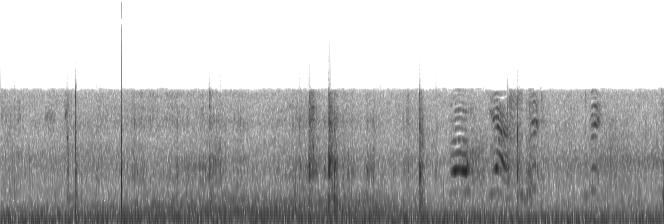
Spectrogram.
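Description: Skateboard wheels rolling on asphalt with a steady low rumble, broken by a few sharp clacks of the board hitting the pavement during a failed ollie attempt.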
